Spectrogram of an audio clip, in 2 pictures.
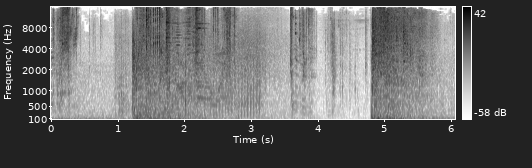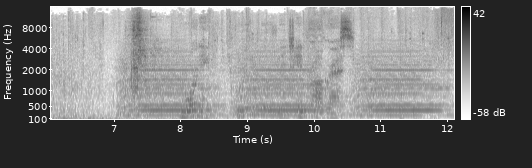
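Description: A frag grenade blast in a battle-royale video game, with two loud broadband bursts around two and five seconds, each decaying into noise, followed by sustained tonal game sounds.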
